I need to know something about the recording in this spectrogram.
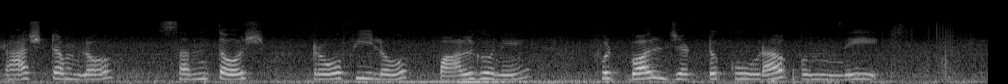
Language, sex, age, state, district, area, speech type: Telugu, female, 30-45, Andhra Pradesh, East Godavari, rural, read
